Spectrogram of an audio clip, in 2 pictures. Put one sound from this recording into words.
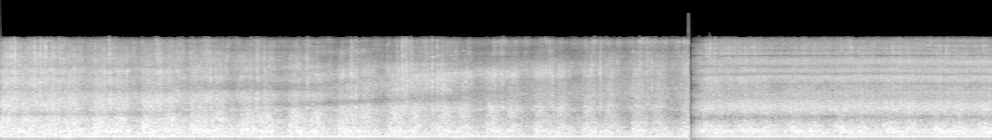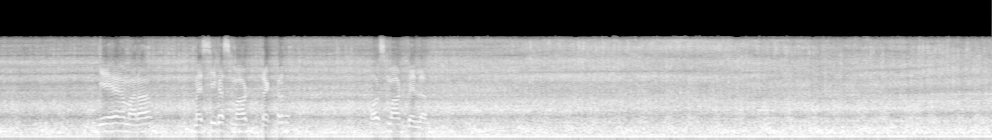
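A hay baler clanks rhythmically as it packs straw.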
